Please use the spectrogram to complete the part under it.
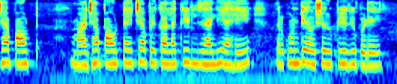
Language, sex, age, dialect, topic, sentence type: Marathi, female, 36-40, Standard Marathi, agriculture, question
